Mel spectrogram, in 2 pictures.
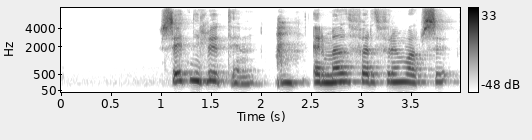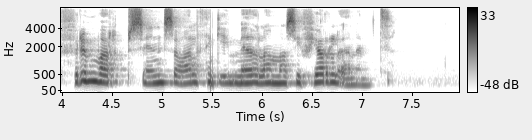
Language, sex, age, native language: Icelandic, female, 40-49, Icelandic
